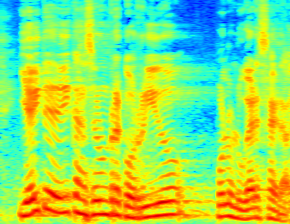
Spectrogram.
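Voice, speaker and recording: A man with a Chilean accent talks at a very fast pace. His pitch swings very widely. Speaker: columnist and interviewer. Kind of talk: public conversation. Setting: stage with audience.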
